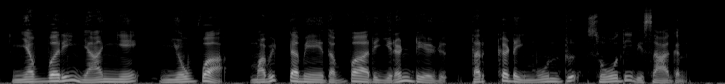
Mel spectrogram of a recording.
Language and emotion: Tamil, neutral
